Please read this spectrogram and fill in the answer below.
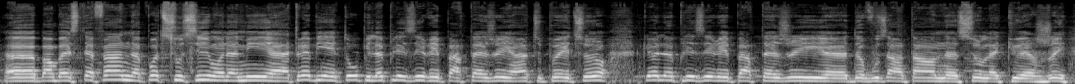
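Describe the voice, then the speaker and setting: A man's voice: fairly high pitch, fairly even intonation, measured pace. A man with a Québécois accent working as a CB radio operator, chatting in a friendly, courteous, repetitive way with other stations. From Quebec, Canada. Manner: friendly, chatty, courteous, often repeats himself. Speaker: CB radio operator running a contact net. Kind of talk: CB radio contact chat.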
